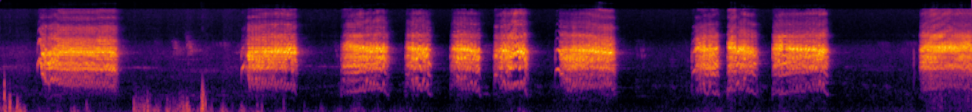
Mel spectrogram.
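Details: Black-naped oriole (kilyawan) repeating harsh, buzzy, nasal rasps, about ten bursts in ten seconds, some paired closely together, with soft low thumps in the gaps.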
